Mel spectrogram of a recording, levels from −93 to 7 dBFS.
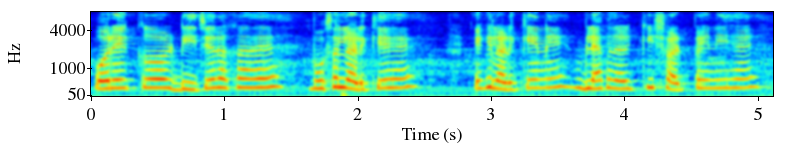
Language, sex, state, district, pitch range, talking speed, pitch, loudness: Hindi, female, Bihar, Araria, 285-320 Hz, 210 wpm, 310 Hz, -16 LUFS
